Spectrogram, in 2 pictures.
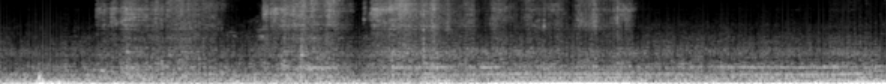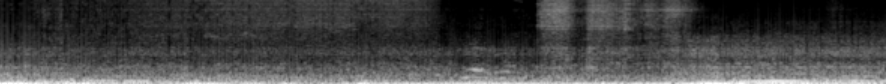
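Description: Grain rustles as it is scooped with a bowl.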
